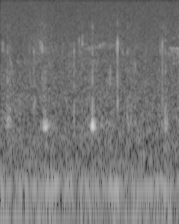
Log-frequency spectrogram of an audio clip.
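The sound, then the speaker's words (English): A koala on Raymond Island in southeastern Australia chewing eucalyptus leaves and tugging at a branch on a warm, clear autumn evening: soft, irregular crunching and clicking bites, a handful over a couple of seconds, quiet against a faint background hiss, with no voices. “Now, our koala, incidentally, you can hear that chewing there.”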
